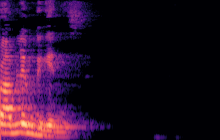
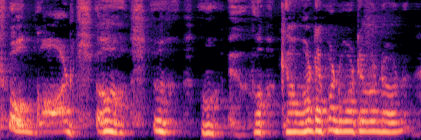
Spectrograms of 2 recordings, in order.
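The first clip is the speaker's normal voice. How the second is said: mock distress; 5 semitones higher than usual. Faking distress for attention.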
